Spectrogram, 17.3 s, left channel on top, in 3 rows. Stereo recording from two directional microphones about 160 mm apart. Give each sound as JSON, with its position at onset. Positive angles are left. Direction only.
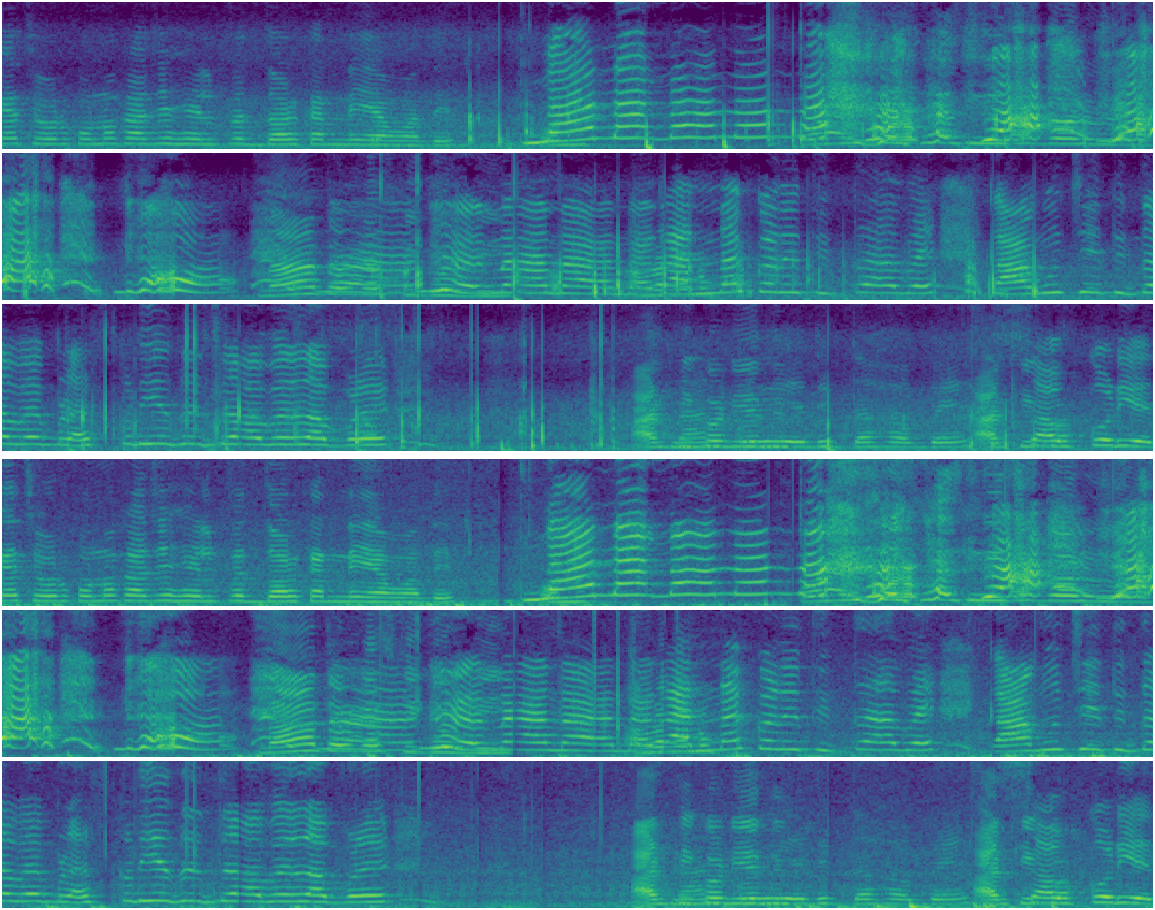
{"t": 0.0, "sound": "a woman's voice", "side_deg": -15}
{"t": 3.2, "sound": "a child's voice", "side_deg": -30}
{"t": 9.6, "sound": "a woman's voice", "side_deg": -20}
{"t": 11.4, "sound": "a woman's voice", "side_deg": -15}
{"t": 14.7, "sound": "a woman's voice", "side_deg": -20}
